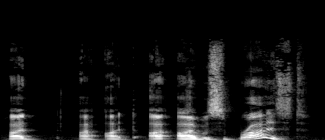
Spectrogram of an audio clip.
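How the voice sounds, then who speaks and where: A man co-hosting a podcast in casual, joking banter, rambling excitably and often stammering over repeated words. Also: a little high, moderate pace, vocal fry. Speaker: podcast co-host.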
